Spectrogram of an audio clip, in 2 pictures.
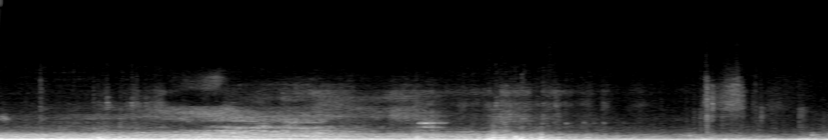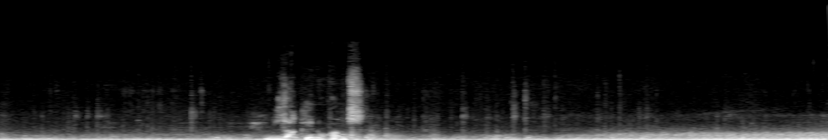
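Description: Tyres roll along a paved road.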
